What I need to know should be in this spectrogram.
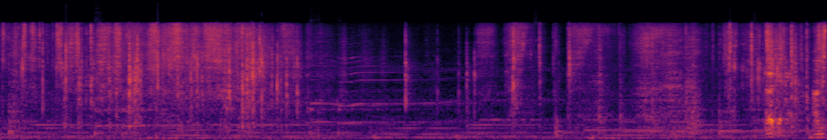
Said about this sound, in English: So fold the four corners to the center.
